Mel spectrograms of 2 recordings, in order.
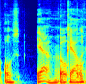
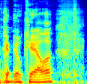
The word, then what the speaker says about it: Ocala: And I got to, is it pronounced Ocala? – Ocala. – Ocala.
